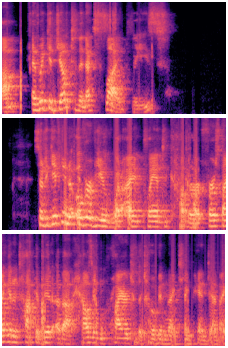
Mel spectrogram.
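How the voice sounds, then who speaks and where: High-pitched and talking at a fairly quick pace, a man makes very wide pitch swings. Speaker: housing data presenter. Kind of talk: webinar presentation. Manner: fast.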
